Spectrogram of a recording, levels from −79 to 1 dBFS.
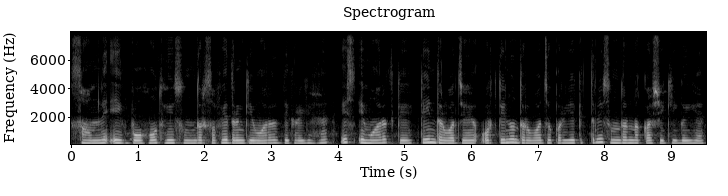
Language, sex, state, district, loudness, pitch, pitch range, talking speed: Hindi, female, Uttar Pradesh, Jyotiba Phule Nagar, -27 LUFS, 190 Hz, 180-200 Hz, 180 wpm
